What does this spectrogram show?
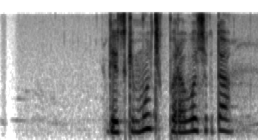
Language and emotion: Russian, neutral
